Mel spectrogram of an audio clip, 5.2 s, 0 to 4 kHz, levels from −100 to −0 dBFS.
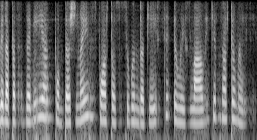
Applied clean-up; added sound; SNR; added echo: neural separator model SepFormer WHAMR!.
